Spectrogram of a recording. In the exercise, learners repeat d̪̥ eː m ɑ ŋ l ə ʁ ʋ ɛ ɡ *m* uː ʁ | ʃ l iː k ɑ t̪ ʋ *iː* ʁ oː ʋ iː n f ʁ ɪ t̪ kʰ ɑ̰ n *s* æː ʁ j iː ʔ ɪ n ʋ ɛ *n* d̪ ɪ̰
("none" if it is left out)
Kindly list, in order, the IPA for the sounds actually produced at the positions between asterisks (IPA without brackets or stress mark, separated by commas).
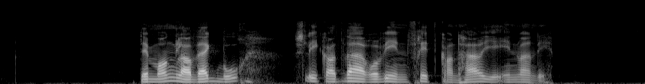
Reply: b, æː, h, n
